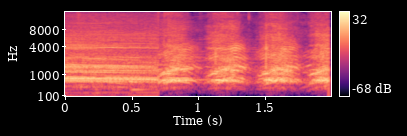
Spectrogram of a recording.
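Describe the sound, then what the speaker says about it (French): A crowd at a Coco Bongo nightclub chanting loudly in rhythmic surges, each shout rising and falling, following a short low humming tone at the start. "Il y a une espèce de foule là-devant."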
